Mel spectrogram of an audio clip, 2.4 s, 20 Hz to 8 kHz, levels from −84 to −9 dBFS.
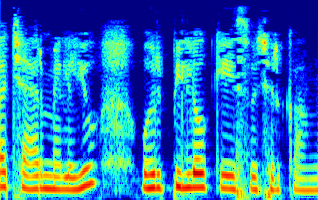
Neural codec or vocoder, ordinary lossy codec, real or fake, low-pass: autoencoder, 48 kHz, 128 numbers a frame, DAC-VAE, trained on Japanese speech; MP3, 32 kbps; fake; 7.2 kHz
